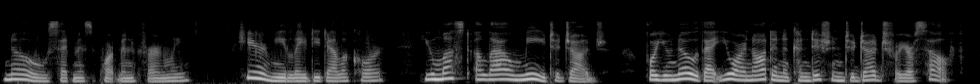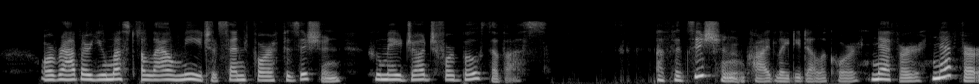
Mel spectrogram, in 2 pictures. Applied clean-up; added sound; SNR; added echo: neural separator model SepFormer DNS4.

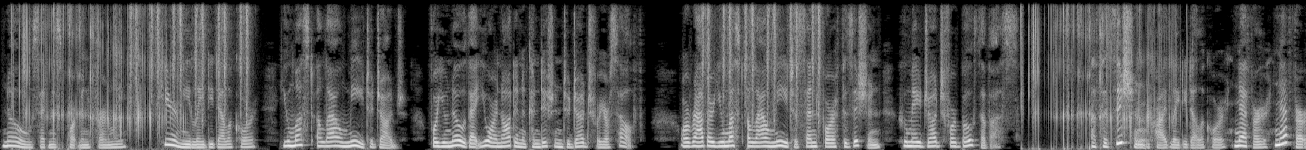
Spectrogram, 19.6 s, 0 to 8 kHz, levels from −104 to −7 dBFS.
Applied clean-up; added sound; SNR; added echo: none; Crushing + Rattle (instrument); 13 dB; none.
